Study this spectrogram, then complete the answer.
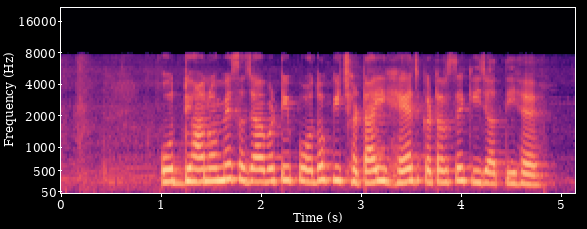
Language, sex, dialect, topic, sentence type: Hindi, female, Marwari Dhudhari, agriculture, statement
